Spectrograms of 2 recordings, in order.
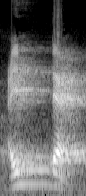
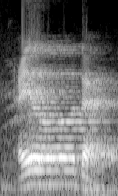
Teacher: harus ikhfa, samar, nunnya disamarkan dan juga didengungkan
